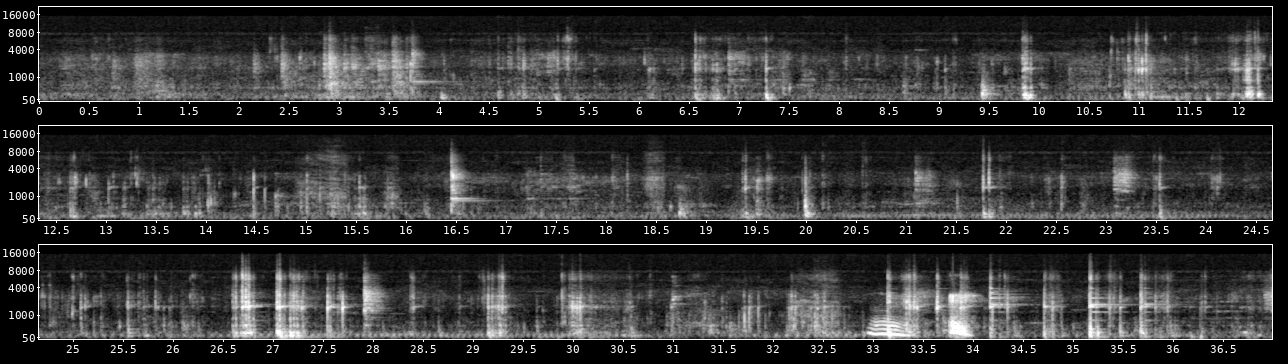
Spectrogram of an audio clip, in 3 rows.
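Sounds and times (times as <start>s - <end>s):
person chewing and smacking: 9.8s - 15.8s, 23.4s - 26.9s.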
